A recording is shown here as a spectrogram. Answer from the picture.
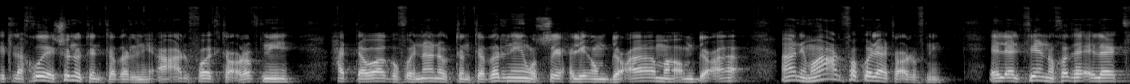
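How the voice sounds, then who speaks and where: A man with an Iraqi accent talks at a moderate pace and a fairly high pitch, keeping his loudness very even. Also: ordinary pitch variation. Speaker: YouTube storyteller. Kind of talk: narrated story monologue.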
